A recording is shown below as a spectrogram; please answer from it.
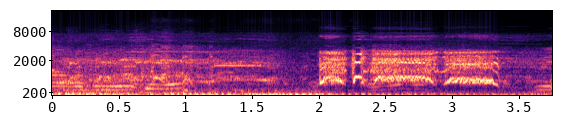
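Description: Several roosters crow loudly and close at a crowded chicken pet market, with overlapping calls and clucking over a steady background hum of the market.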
